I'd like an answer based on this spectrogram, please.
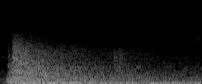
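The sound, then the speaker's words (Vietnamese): A car crash as a driver, failing to brake in time, hits something: one sudden heavy boom followed by a loud, sustained rumbling roar that barely fades over the next two seconds, with no voices. “Ầm một tiếng, Trung dường như không kịp phanh xe lại. Vụ va chạm làm cho đầu gã đập vào vô lăng đau đớn.”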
